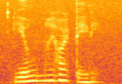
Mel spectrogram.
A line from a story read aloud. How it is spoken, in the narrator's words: she replied softly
